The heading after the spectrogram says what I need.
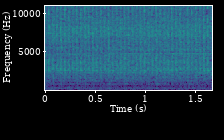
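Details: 2004 Toyota Avanza 1.3 G manual, about 20 years old, idling during body inspection: quiet, steady idle with an even soft pulse, no knock or rattle; engine idles smoothly and normally.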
